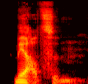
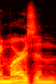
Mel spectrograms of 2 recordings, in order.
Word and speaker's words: Märzen: And for our German listeners, we understand that it's pronounced Märzen. – Märzen. – Märzen. – And that's important for our American listeners, too, because when you go there, if you say Marzen, they probably will look at you like you have three heads.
